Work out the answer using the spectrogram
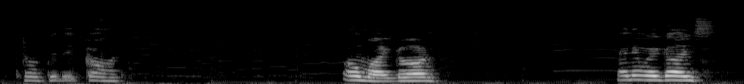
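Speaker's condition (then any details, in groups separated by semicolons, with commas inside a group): Quadriplegic cerebral palsy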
